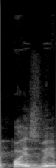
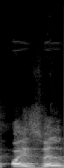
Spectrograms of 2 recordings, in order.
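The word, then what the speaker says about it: Poiseuille: ये पॉइजवी बोला जाएगा, इसे पॉइजविल बोल देते हैं हम।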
